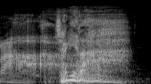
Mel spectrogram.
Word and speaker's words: Shakira: Shakira. – Dan, I hope you heard that out in the newsroom. That's how you properly pronounce it.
